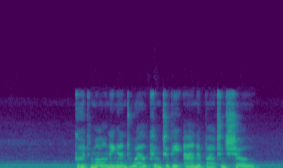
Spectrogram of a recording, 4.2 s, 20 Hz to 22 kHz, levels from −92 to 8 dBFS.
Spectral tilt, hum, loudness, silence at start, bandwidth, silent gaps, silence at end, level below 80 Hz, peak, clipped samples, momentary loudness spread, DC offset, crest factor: -5 dB/octave; none; -24 LUFS; 0 s; 10.5 kHz; none; 0 s; -46 dBFS; -10 dBFS; under 0.1%; 21 LU; under 0.1%; 16 dB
